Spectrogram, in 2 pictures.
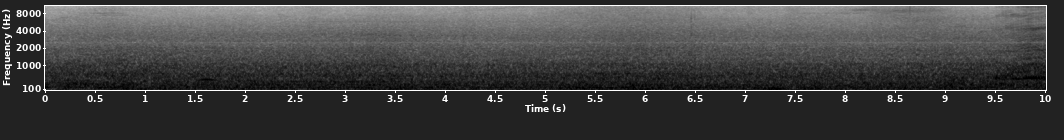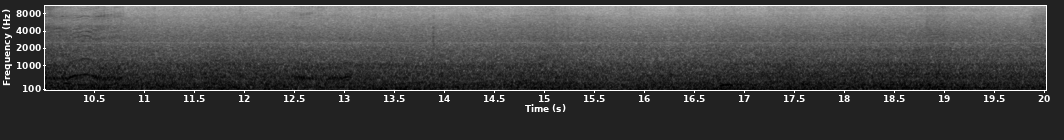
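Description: Steady low background rumble. A short pitched sound comes about halfway through.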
